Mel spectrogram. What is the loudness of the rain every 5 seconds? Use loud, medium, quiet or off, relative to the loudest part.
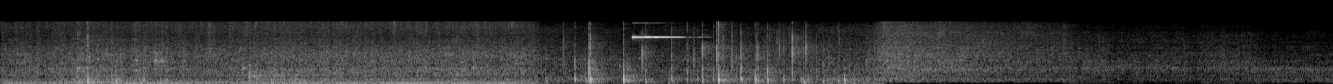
loud, loud, quiet.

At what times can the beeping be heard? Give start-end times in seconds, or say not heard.
6.3-6.8.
